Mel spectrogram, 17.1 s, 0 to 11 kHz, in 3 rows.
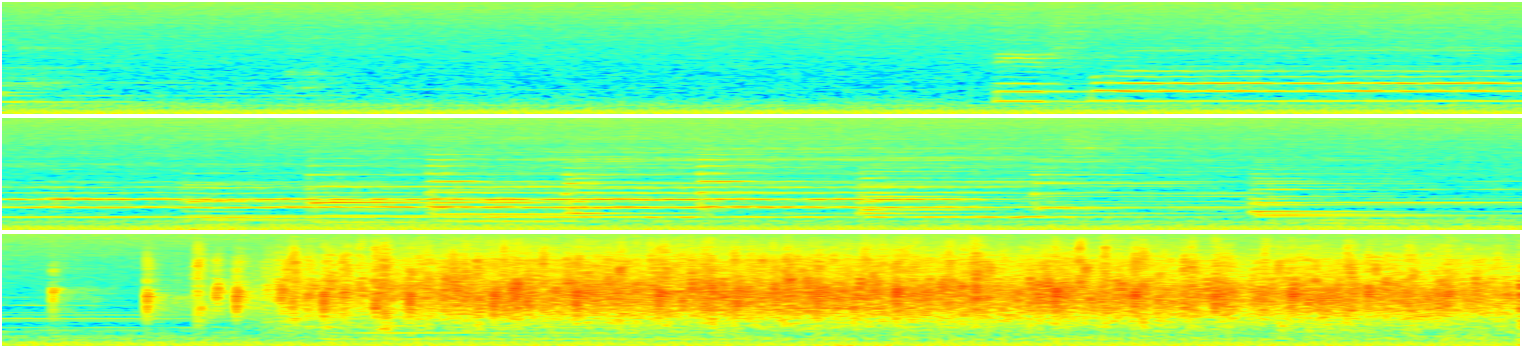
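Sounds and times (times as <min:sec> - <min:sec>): audience applause: 0:11.9 - 0:17.0.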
